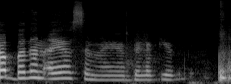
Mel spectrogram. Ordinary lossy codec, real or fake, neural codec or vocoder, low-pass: none; fake; codec, 44.1 kHz, 2.6 kbps, DAC; none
